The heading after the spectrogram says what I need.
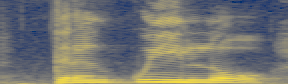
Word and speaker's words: tranquilo: E agora todas essas palavras são escritas desta forma, sem o trema, 50, linguística, consequência, frequência, tranquilo. Note que a pronúncia continua sendo a mesma com o u.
